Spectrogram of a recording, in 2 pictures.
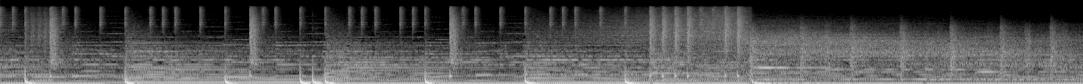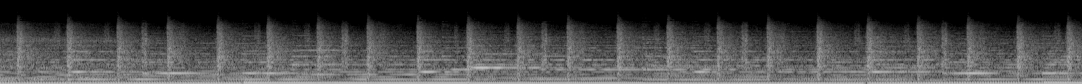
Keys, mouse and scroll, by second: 3.3 r, 6.2 s, 7.1 middle click, 8.1-9.0 scroll up 2, 9.0 click, 9.4 middle click, 10.0-11.1 scroll up 1, 11.1 ctrl+KP_Subtract, 11.9 x, 13.9-14.4 scroll down 8, 14.4 middle click, 14.9-15.2 scroll up 2, 15.5 KP_1, 15.9 Tab, 16.3-17.2 scroll up 1, 17.2 ctrl+1, 18.4-19.1 right drag, 19.1-21.5 middle drag, 21.5 scroll down 1.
